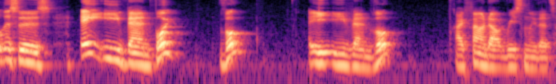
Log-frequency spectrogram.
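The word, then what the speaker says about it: A. E. van Vogt: A.E. Van Vogt. I found out recently that's how you pronounce it.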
